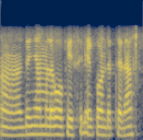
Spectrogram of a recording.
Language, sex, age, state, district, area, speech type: Malayalam, female, 30-45, Kerala, Kannur, urban, conversation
